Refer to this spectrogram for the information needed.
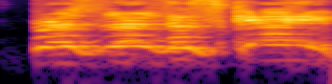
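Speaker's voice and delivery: shrill, high, shouted alarm cry. A guard character alerts the other guards about escaping prisoners, shouting an alarm. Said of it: "He shouts".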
